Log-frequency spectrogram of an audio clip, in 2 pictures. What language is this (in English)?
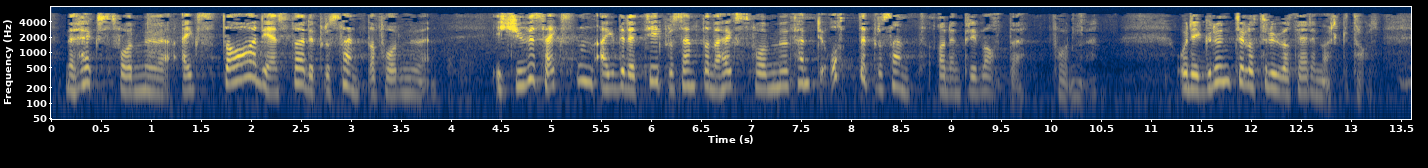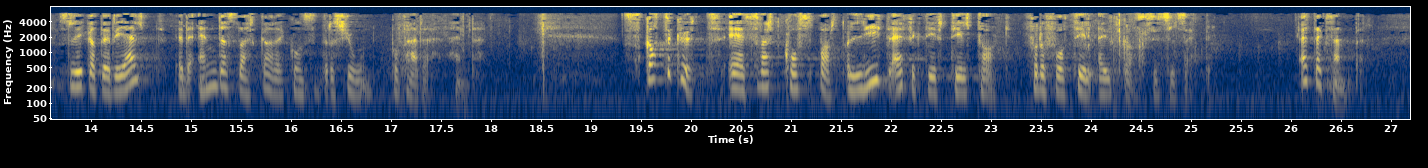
Norwegian Nynorsk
